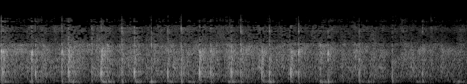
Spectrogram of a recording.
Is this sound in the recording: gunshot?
no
